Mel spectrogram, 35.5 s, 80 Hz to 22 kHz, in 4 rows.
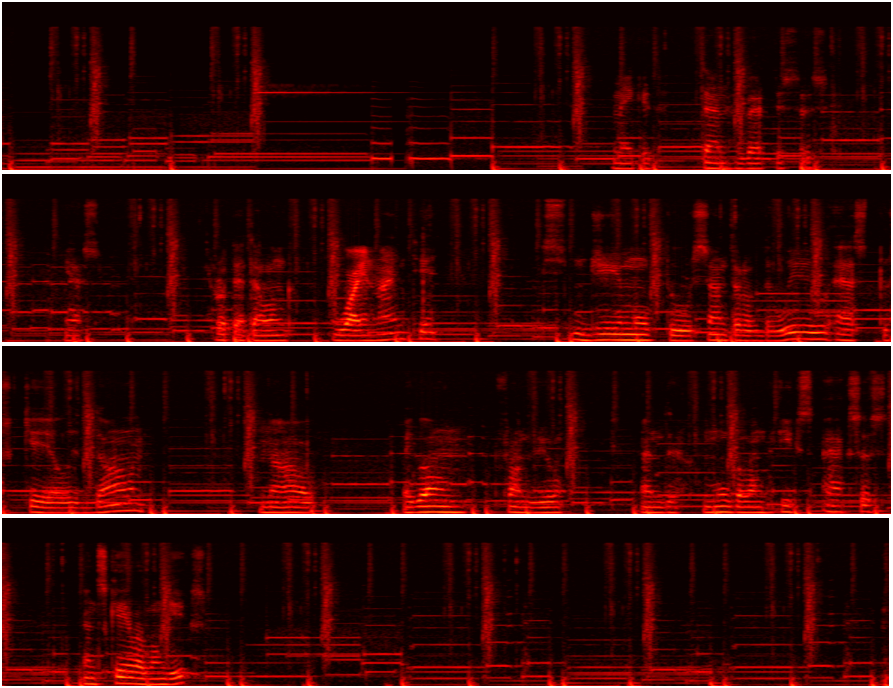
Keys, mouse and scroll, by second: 8.3 click, 11.0 r, 13.8 g, 17.1 s, 20.8 KP_1, 22.4-24.6 scroll up 3, 24.6 g.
